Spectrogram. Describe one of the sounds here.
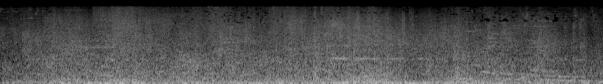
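Magic blasts crackle and boom in a chaotic video game battle.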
